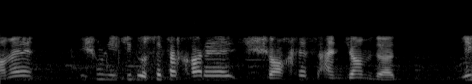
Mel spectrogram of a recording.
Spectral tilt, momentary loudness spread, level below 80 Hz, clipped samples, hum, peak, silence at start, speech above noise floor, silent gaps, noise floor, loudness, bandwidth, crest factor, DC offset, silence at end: -1.5 dB/octave; 9 LU; -84 dBFS; under 0.1%; none; -18 dBFS; 0 s; 27 dB; none; -65 dBFS; -37 LUFS; 8.2 kHz; 22 dB; under 0.1%; 0 s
